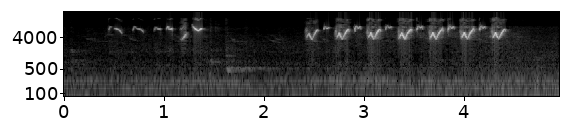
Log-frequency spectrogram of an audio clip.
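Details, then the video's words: Singing Cinereous tit meant to trigger other tits to start singing; a few loose high whistles, a short pause, then a fast run of sharp upswept double notes repeated about seven times. "GELATIK BATU GACOR | Bikin Gelatik Lain Cepat Terangsang Untuk Ikutan Bunyi"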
